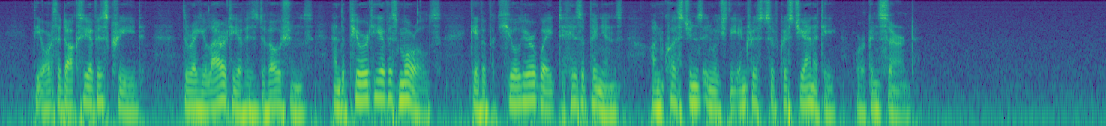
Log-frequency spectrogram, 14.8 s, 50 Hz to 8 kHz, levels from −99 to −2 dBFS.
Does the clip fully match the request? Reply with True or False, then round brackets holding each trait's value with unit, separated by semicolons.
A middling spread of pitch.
False (5.7 semitones)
